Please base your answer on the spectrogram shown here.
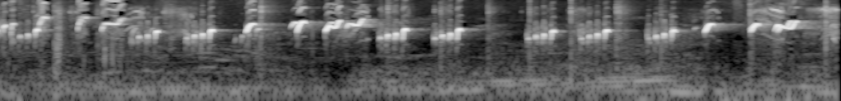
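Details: Ruby-throated bulbul lure recording aimed at wild birds: chattering runs of rising, flicked whistles and brief chirps, dense and overlapping, with a low hum beneath.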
